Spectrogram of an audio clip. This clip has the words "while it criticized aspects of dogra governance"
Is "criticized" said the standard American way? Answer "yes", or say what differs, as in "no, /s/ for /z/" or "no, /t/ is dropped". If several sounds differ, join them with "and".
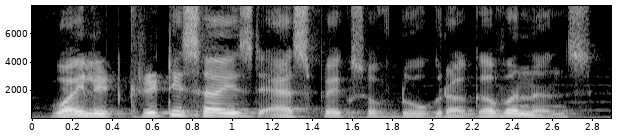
yes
